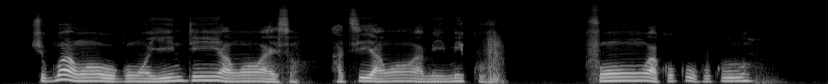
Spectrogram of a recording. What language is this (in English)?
Yoruba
